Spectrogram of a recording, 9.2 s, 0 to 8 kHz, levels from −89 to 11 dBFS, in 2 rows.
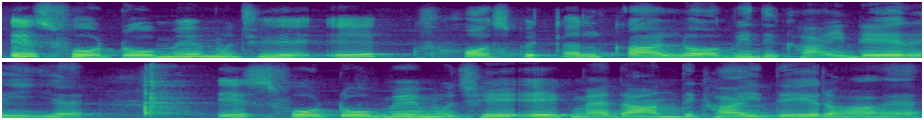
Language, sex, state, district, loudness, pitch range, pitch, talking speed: Hindi, female, Madhya Pradesh, Katni, -16 LUFS, 215-245 Hz, 230 Hz, 145 wpm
